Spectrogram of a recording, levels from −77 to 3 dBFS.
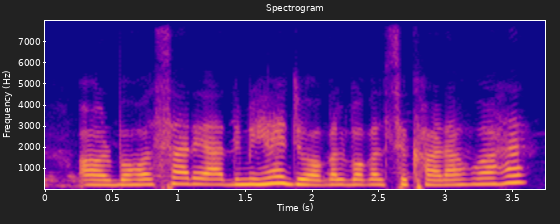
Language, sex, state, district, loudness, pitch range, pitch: Hindi, female, Bihar, West Champaran, -14 LUFS, 230-265 Hz, 240 Hz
